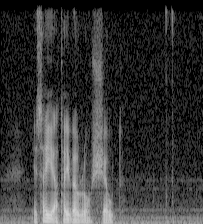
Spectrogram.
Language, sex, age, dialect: Faroese, male, 36-60, Norðurstreymoy/Eysturoy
